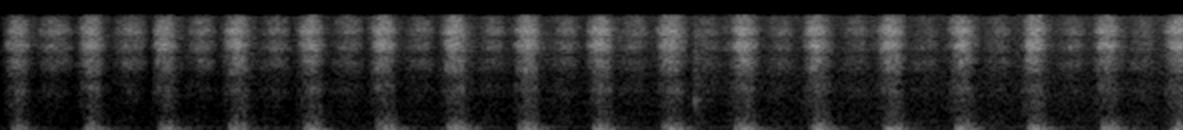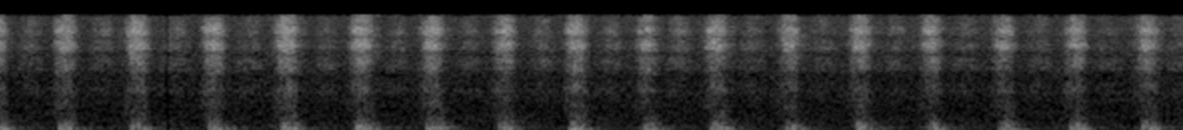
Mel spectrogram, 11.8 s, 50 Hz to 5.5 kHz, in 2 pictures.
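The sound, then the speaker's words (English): Breath of fire, a rapid rhythmic breathing exercise, done while bouncing the left knee: many quick, forceful, evenly spaced breaths pulse at a fast steady pace throughout, with no talking. “We're going to do breath of fire for 1 minute.”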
